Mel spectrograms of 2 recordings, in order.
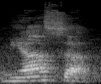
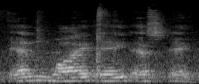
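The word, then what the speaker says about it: nyāsa: After you do your tilak and achaman, then it's called nyasa, N-Y-A-S-A, Oh, I spelled it right. nyasa, with two long A's. Huh? Too long or one with a... Two long A's. Nyasa.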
